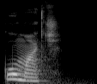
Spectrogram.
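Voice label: "кумач", Komi, female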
